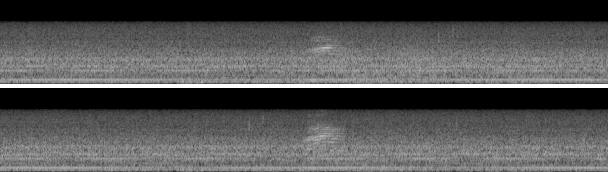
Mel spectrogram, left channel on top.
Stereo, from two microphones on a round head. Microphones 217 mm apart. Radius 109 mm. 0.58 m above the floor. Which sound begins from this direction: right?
A cat meowing, at 3.0 s.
